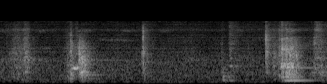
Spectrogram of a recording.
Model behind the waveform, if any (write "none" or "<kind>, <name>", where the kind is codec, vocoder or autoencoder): autoencoder, DAC-VAE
